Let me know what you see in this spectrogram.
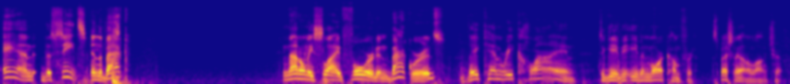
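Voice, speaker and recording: A man's voice: a little high, very animated, slow, vocal fry. A man presenting a car review walkaround, with an upbeat, jokey, salesman-like delivery.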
